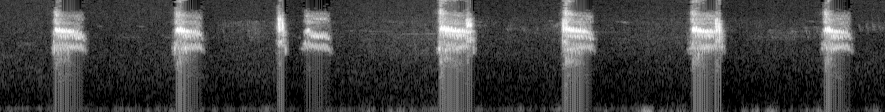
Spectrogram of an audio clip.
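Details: A bird repeats brief, harsh, screechy high notes roughly every second and a bit, occasionally as a quick double, over a faint low hum.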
